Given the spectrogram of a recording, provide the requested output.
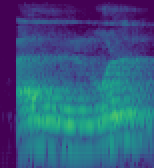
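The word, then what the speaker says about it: الملك: tabarakalladzi biyadihi biyadihil mulku almulk waktu baca almulk harus menjelas huruf lam karena huruf lam dikata itu mati almulk walaupun wakaf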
